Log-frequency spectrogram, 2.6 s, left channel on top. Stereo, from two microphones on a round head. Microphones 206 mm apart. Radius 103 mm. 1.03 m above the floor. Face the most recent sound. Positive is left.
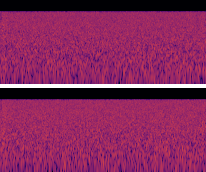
No sound to turn to.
